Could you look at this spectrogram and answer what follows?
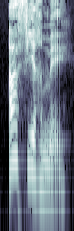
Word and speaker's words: affirmer: Affirmer. Okay, even if we've got two F, well, only one should be pronounced, so affirmer. Convenir.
